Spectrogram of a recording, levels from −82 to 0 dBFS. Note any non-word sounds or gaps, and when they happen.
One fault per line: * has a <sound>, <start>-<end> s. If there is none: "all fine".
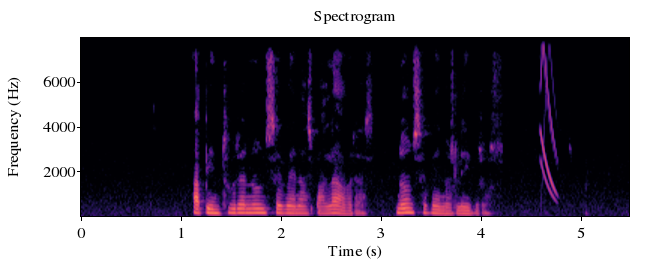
* has a chirp, 4.6-4.8 s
